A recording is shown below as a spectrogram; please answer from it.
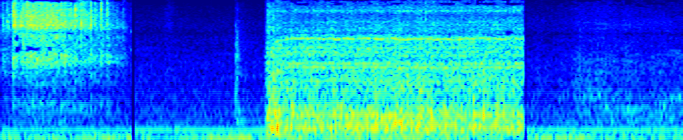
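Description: Whole coffee beans rattle as they are poured into the hopper of a Fellow Opus conical burr grinder. About a second later the grinder's motor runs steadily for about a second and a half, grinding the beans, then cuts off.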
